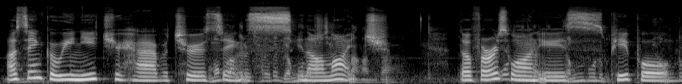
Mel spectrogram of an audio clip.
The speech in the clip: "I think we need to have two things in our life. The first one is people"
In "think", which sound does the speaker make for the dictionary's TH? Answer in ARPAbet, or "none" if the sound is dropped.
TH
